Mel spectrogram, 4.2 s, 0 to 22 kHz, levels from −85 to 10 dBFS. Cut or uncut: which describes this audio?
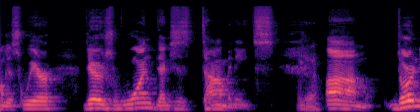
cut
